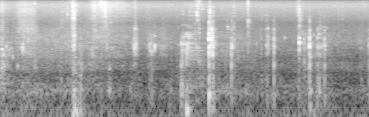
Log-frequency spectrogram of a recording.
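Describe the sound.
Potato chips being chewed during a taste test: many faint, irregular crisp crunches and bites, with quiet gaps between them.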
